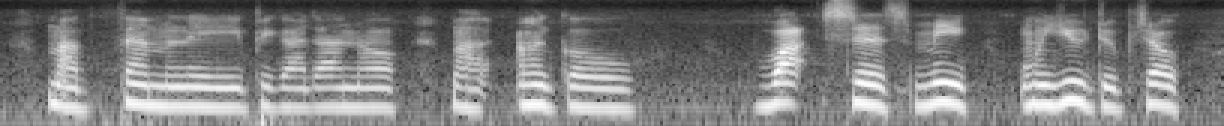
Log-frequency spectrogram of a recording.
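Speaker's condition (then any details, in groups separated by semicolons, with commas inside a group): Ataxia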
